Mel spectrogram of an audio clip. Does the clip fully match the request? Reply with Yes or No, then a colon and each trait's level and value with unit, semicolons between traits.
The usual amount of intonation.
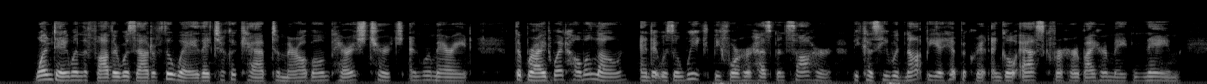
No: narrow, 2.0 semitones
